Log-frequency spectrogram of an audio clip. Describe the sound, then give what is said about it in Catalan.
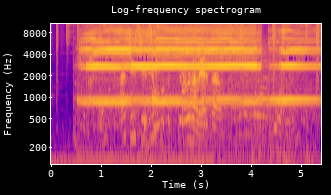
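A mobile phone emergency alert blares on people's phones at 11:40 as a shrill, steady multi-tone wail that holds for several seconds, breaks off briefly, then resumes, while voices talk underneath it. “però encara que estiguessis parlant per telèfon o s'estigués en una zona sense cobertura, l'alarma ha acabat sonant quan faltaven 5 minuts per 11:45.”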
